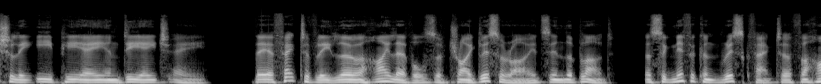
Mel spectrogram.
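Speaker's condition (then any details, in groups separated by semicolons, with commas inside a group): No condition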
